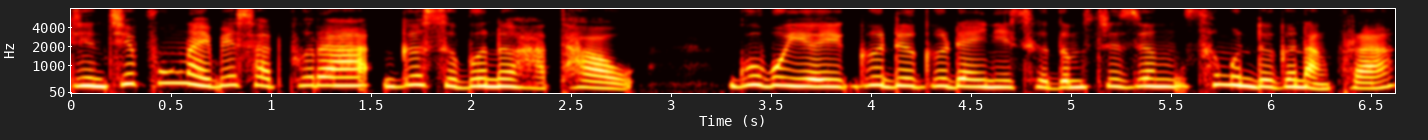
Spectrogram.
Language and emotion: Bodo, surprised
